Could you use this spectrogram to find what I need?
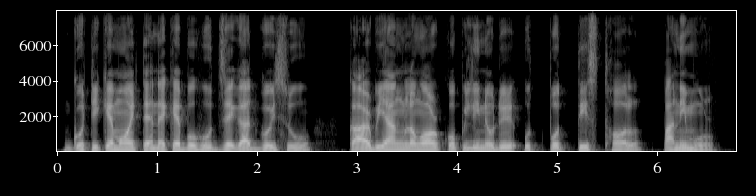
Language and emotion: Assamese, neutral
